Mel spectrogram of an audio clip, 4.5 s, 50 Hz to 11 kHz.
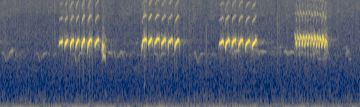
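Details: At Mountain Lake Sanctuary, Lake Wales, Florida, from a 1970 record, a Northern Mockingbird, Florida's state bird, sings bright, high phrases, each a quick run of repeated notes, changing phrase about once a second.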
